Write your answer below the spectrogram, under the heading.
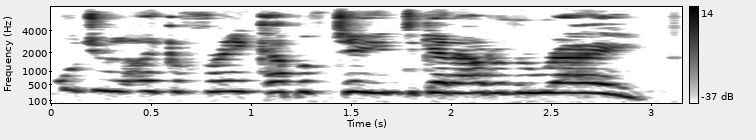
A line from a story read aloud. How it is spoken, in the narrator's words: shouting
